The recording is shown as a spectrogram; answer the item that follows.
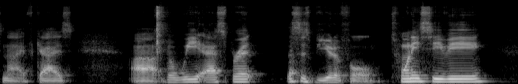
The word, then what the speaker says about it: Esprit: it's very good i did i say esperant esprit sorry sorry mispronunciation of the lotus esprit from being a child playing sega gt 2002 for xbox that was my favorite car in that game and i pronounced it espirit because i didn't know better sorry can you lock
